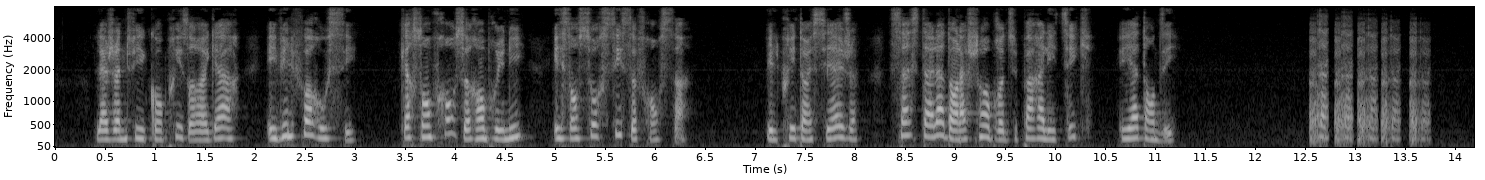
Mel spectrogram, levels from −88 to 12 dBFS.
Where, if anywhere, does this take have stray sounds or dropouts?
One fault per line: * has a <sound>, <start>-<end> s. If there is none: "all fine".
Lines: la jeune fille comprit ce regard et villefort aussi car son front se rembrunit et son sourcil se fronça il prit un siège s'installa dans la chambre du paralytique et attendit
* has a laugh, 12.5-13.8 s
